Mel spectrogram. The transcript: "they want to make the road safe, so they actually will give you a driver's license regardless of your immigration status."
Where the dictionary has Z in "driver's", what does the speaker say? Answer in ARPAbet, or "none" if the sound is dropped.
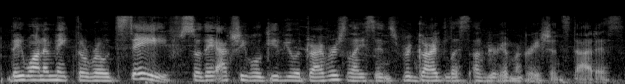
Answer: Z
